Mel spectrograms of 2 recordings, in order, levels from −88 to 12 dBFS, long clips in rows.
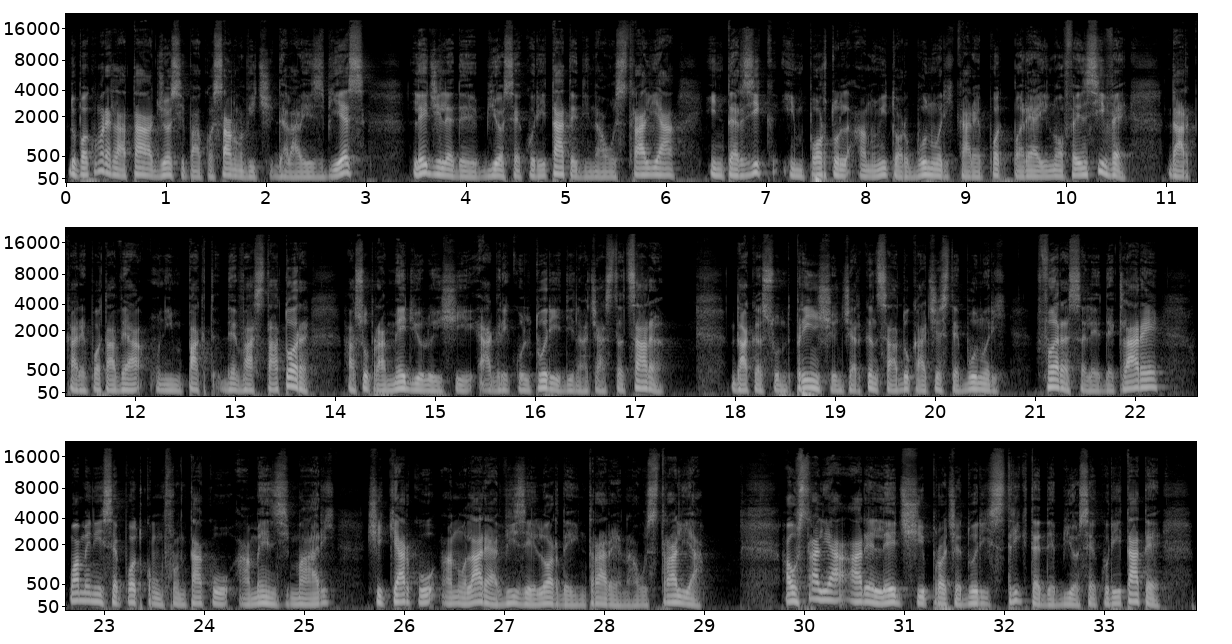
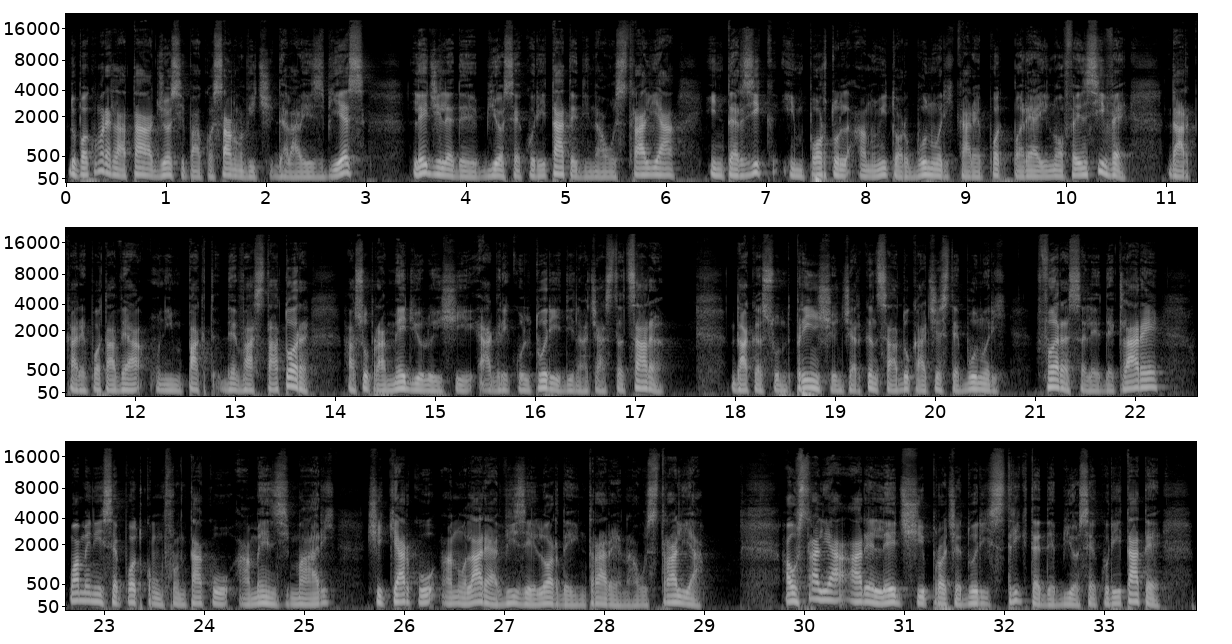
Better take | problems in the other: neither | none

